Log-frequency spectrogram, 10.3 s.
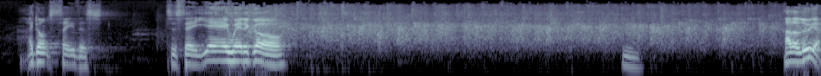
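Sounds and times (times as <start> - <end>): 
speech: 0.4 - 1.4, 2.1 - 3.7, 7.8 - 8.1, 9.8 - 10.2
audience applause in a church: 2.6 - 10.2.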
